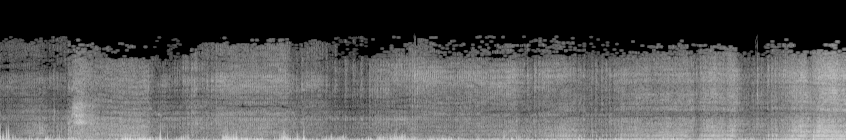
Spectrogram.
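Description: Off-road motorcycle engine coming down a rocky gully, its revs rising and falling with the throttle, growing louder toward the end as it approaches.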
